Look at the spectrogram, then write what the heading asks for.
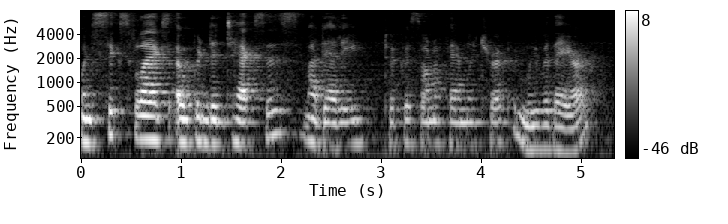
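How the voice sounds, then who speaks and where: With audible room echo and noticeable background noise, a woman with an American accent talks at a moderate pace in a fairly low pitch, with ordinary pitch variation and hardly any pauses. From US South, New Orleans (Metairie). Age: 60s. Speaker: grandmother interviewed about her childhood. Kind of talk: casual family interview, reminiscing. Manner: conversational, with hesitations.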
